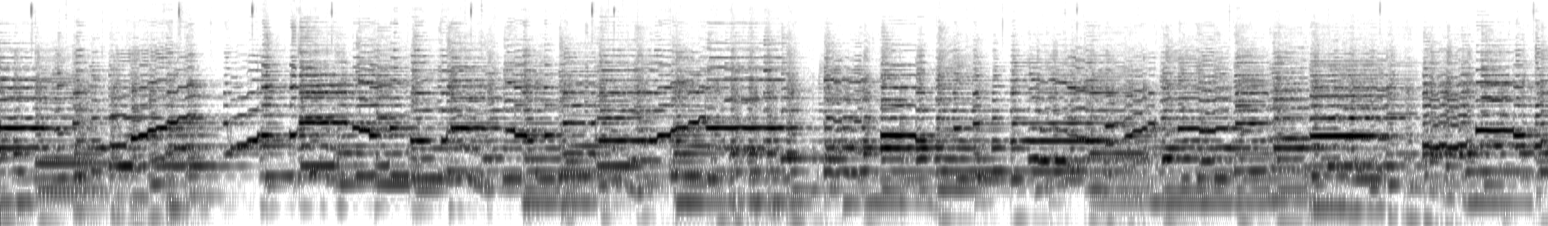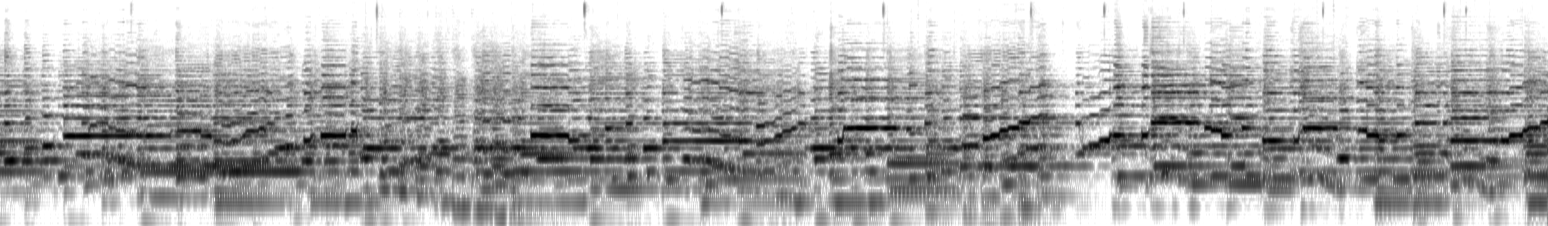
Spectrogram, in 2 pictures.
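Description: Saxophone ensemble, soprano down to baritone, playing a fast circus march, with quick runs that rise and fall in pitch over and over.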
